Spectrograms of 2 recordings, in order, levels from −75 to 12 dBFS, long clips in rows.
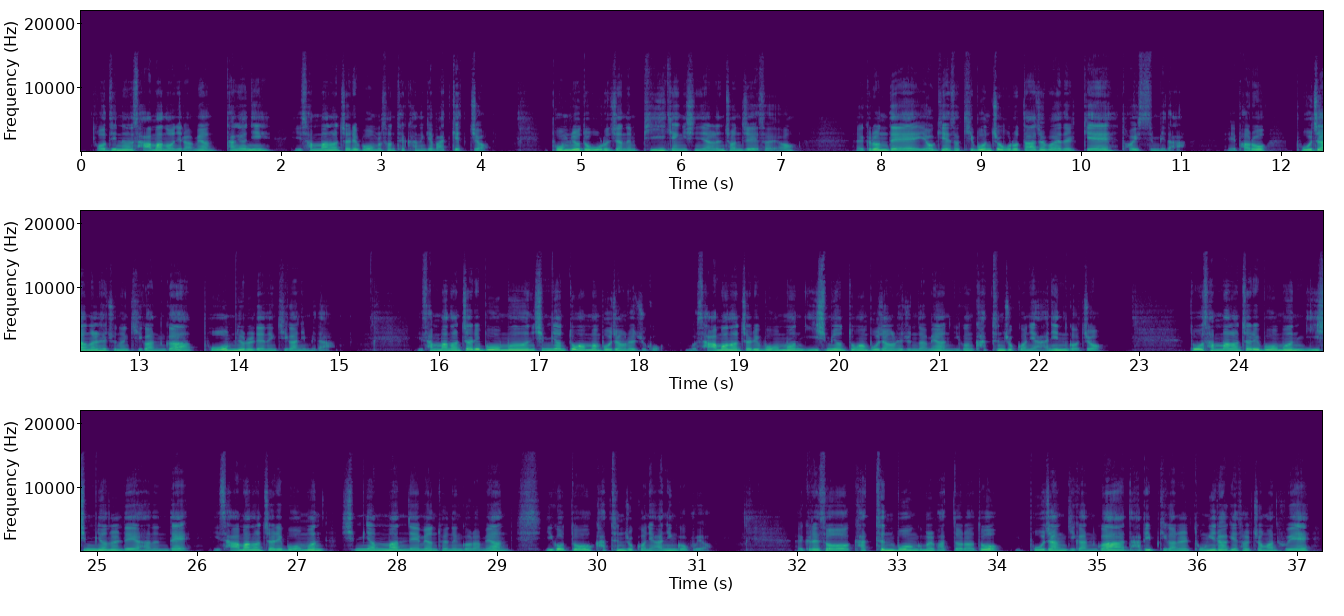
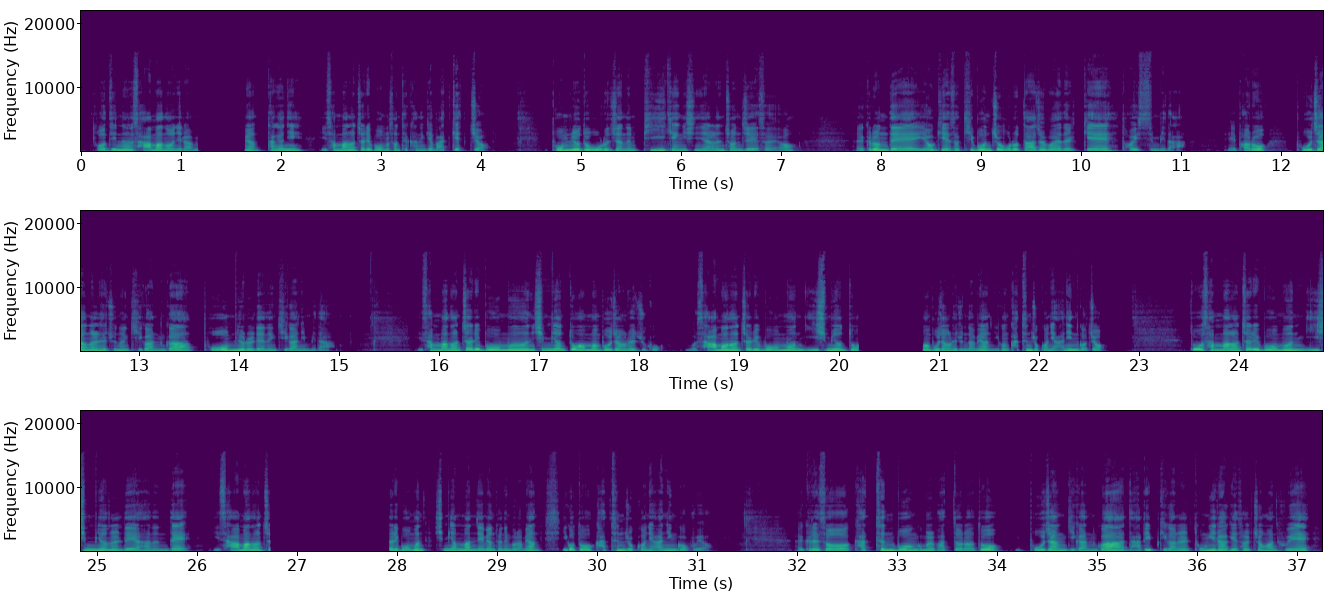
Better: first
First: none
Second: audio freezing; at 1 s, at 20 s for 0.5 s and at 27 s for 1 s

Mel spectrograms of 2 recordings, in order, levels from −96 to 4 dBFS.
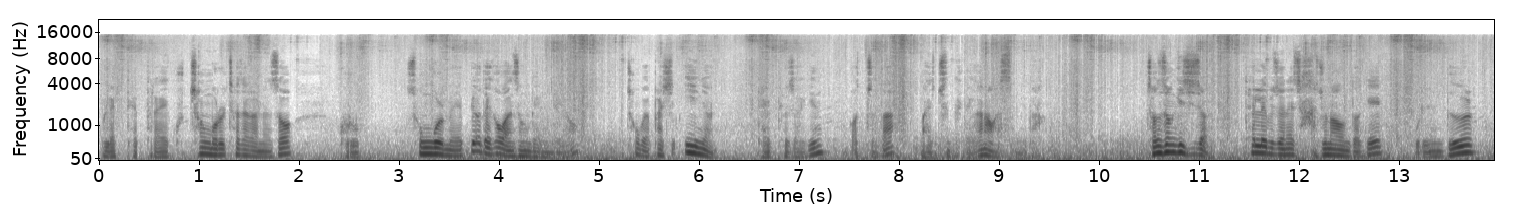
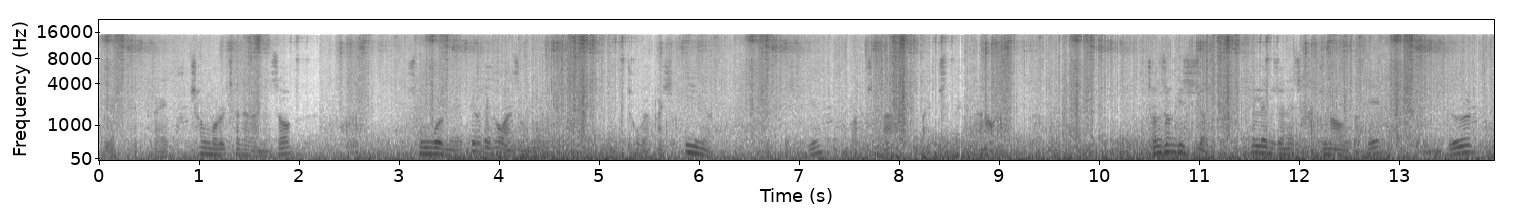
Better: first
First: wind noise on the microphone; occasional gusts; 10 dB below the speech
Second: wind noise on the microphone; heavy; 4 dB above the speech

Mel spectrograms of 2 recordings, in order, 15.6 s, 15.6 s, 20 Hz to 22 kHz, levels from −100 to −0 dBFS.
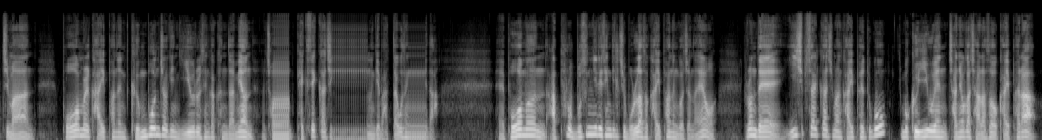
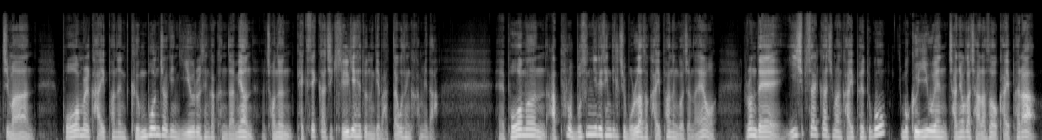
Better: second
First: audio freezing; at 4 s, at 5 s for 0.5 s and at 6 s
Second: none

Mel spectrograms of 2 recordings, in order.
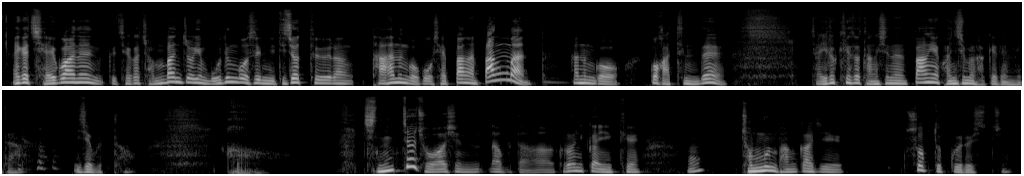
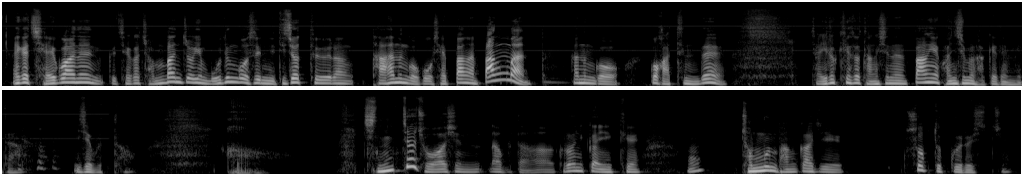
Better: first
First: none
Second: high-pitched whine; faint; until 11 s; 2 kHz, 30 dB below the speech

